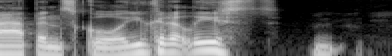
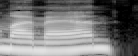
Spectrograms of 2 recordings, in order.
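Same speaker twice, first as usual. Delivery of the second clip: ordinary talk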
